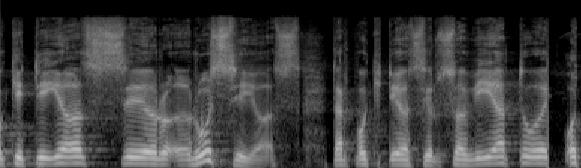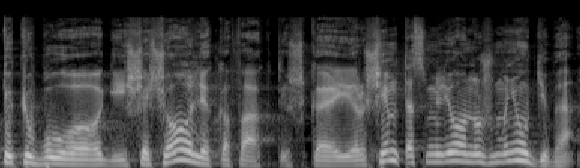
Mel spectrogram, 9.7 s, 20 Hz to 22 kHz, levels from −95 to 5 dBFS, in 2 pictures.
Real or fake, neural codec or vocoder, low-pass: real; none; 14.4 kHz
